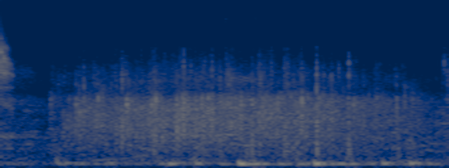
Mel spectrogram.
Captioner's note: audience applauding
